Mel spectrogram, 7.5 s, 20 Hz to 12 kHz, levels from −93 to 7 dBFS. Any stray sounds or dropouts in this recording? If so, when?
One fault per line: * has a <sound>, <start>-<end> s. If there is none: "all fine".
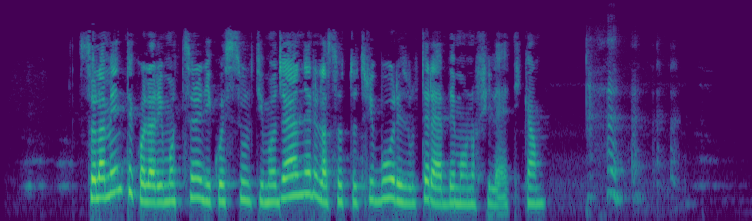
* has a laugh, 5.8-6.8 s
